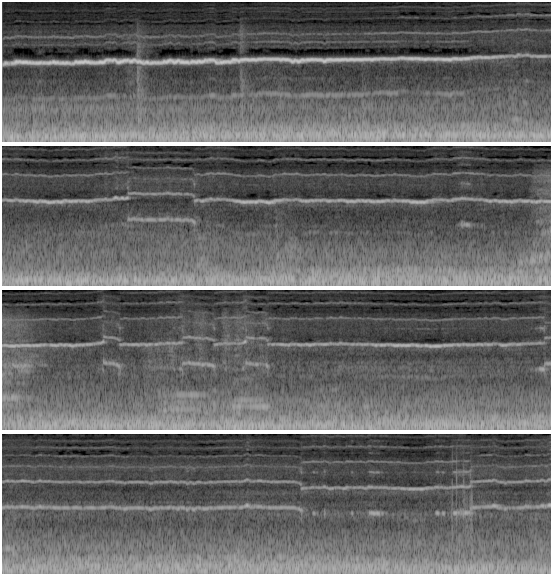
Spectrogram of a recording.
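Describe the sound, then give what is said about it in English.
A kettle whistles steadily on a shrill, high tone that wavers and steps in pitch a few times, sounding over a constant low rumbling hiss throughout. “kettle going off and the smell of Turkish coffee.”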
